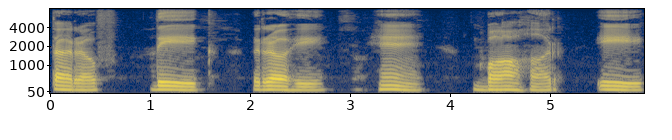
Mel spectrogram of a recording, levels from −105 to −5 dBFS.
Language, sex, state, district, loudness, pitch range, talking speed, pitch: Hindi, male, Haryana, Rohtak, -19 LUFS, 115-135 Hz, 60 wpm, 125 Hz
